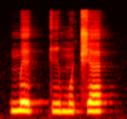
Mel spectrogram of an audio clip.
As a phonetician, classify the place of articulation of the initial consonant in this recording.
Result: labial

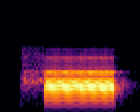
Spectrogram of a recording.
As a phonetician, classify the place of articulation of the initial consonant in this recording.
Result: glottal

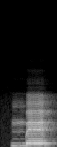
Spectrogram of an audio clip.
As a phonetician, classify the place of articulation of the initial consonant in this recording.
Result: labial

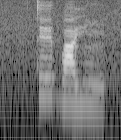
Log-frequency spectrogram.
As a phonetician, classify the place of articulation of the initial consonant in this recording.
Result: alveolar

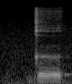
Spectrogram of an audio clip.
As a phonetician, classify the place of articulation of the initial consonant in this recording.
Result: velar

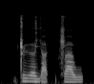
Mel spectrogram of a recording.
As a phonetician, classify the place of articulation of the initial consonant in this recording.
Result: retroflex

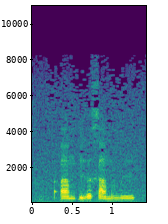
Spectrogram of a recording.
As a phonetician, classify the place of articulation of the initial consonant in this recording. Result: glottal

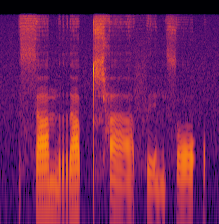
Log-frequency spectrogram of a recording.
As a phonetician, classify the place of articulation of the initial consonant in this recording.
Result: alveolar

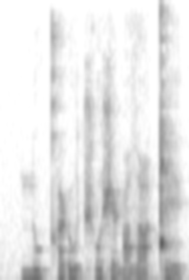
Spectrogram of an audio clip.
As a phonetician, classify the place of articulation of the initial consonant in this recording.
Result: alveolar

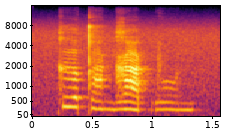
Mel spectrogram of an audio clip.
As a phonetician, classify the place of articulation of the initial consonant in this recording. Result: velar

